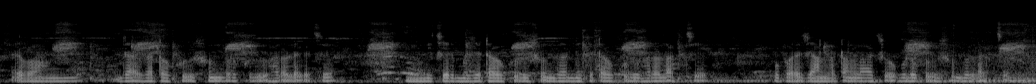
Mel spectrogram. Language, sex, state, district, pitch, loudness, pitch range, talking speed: Bengali, male, West Bengal, North 24 Parganas, 155 Hz, -36 LUFS, 145-165 Hz, 135 wpm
